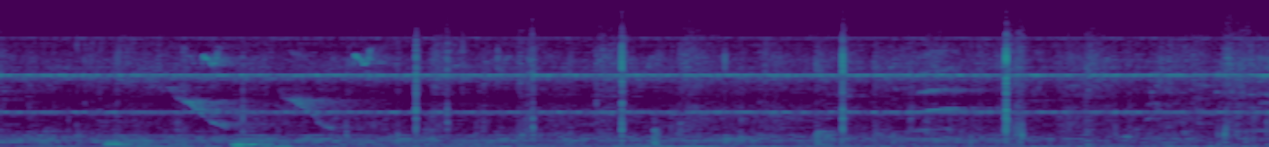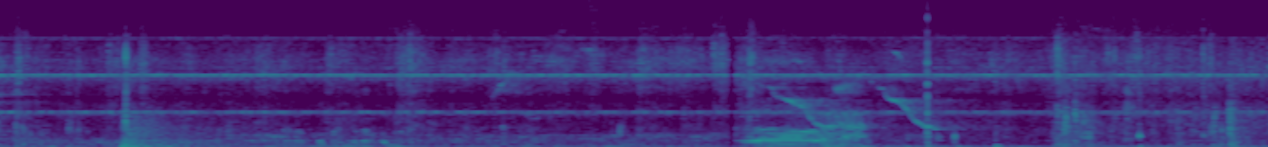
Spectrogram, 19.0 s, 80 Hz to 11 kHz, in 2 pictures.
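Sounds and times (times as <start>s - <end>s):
insect chirring: 0.0s - 19.0s.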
